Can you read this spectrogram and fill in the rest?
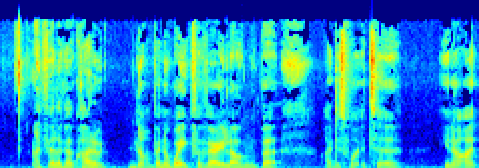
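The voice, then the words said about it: Slightly croaky voice. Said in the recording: “my voice is feeling a little bit croaky”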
